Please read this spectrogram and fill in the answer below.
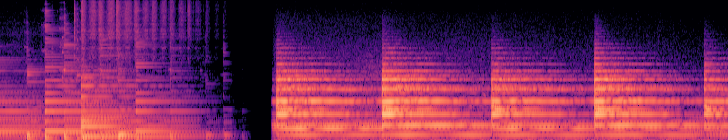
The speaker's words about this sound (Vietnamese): Ở làng đạo, có âm thanh nào quen thuộc và ấm áp hơn tiếng chuông nhà thờ? Tiếng chuông đó, ai cũng nghe từ lúc nhỏ, suốt thời thơ ấu, lớn lên và cả tuổi về chiều xế bóng.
